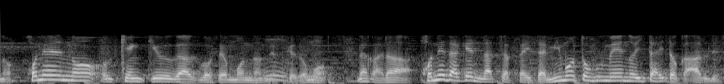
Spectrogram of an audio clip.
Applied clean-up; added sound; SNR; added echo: none; none; none; none.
